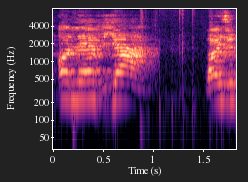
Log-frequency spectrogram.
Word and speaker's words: Olivia: Sorry, Olevaya. What'd you say? Olevaya? It's Olivia.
